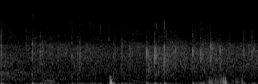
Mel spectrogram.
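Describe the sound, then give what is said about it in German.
Scattered applause from an audience at a church service at the Connect-Kirche, a dense patter of many hands clapping at a steady moderate level with a few sharper individual claps standing out, no voices over it. “Ja, ruhig aus, Applaus.”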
